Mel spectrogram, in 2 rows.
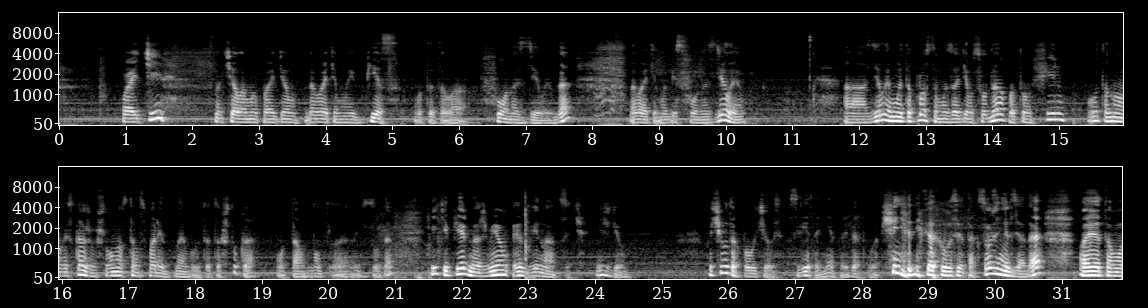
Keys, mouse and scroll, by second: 12.0 click, 15.5 click.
